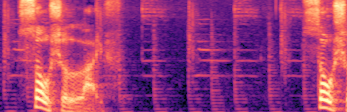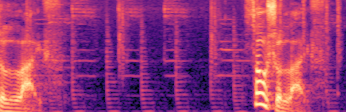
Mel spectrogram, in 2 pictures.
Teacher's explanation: Social finishes with a U, and life also begins with an L sound. So we say social life with one L.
